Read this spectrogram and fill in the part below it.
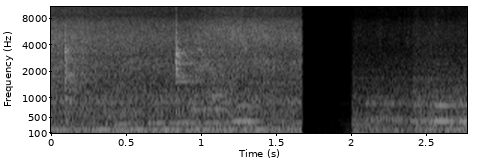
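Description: Onions and ginger-garlic paste sautéing in a pan for mutton biryani give a steady sizzle with stirring, broken by a short silent gap before the frying resumes.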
